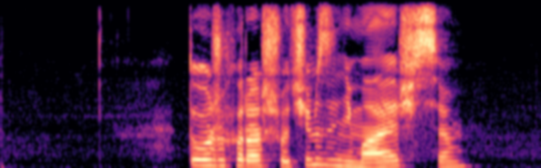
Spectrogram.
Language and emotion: Russian, neutral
